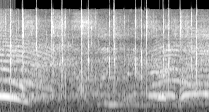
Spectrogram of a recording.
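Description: Indoor basketball game in a gym: sharp knocks and claps over crowd voices, with short, arching high-pitched squeals, the loudest right at the start and another near the end.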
